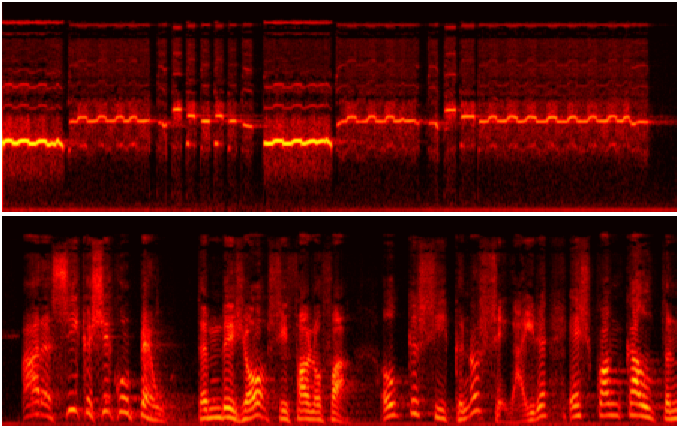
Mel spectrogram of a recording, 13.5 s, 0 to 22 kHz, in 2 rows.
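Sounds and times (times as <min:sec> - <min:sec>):
whistle blown with finger holes covered and uncovered: 0:00.0 - 0:06.9
speech: 0:07.0 - 0:13.5.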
